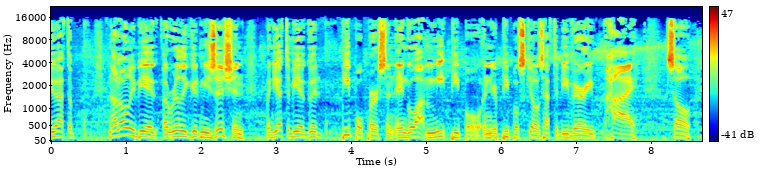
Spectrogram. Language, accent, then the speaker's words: English; Pittsburgh, Pennsylvania, United States; when I was 16, 15, I used to see him in Pittsburgh, in my hometown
